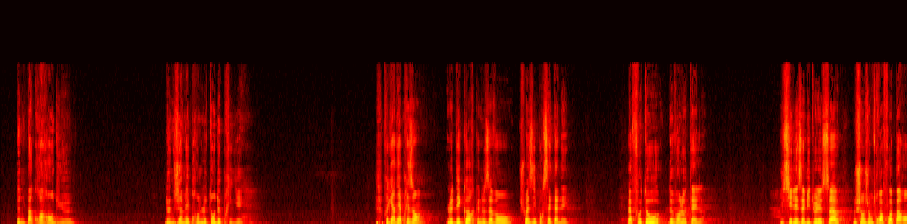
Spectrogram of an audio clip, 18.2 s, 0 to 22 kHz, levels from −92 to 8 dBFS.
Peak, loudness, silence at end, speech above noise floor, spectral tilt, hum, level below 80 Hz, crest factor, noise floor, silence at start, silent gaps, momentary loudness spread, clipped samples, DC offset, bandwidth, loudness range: -10 dBFS; -29 LUFS; 0 s; 44 dB; -5 dB/octave; none; -68 dBFS; 22 dB; -73 dBFS; 0.35 s; none; 14 LU; under 0.1%; under 0.1%; 16 kHz; 7 LU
